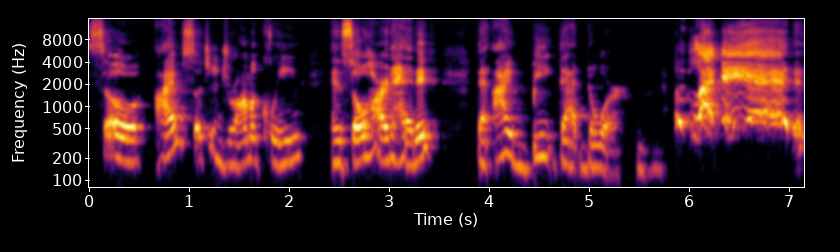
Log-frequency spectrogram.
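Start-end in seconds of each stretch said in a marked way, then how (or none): 5.9-7.1 very high tantrum wail through tears. Speaker retelling beating on a door as a six-year-old, reenacting screaming and crying. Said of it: "And started screaming, crying".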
